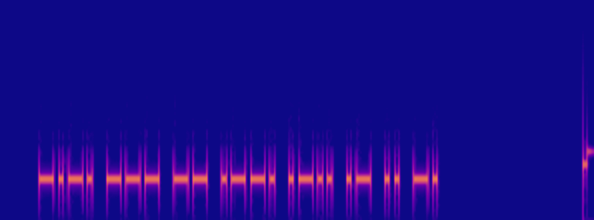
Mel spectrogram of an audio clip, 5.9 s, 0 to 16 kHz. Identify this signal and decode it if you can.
Morse code, heard as a keyed tone, about 25 wpm, 700 Hz. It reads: COMPLAIN
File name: Eight Letter Words - 25wpm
